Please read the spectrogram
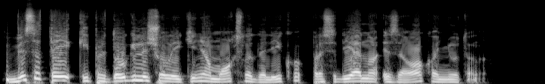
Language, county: Lithuanian, Kaunas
